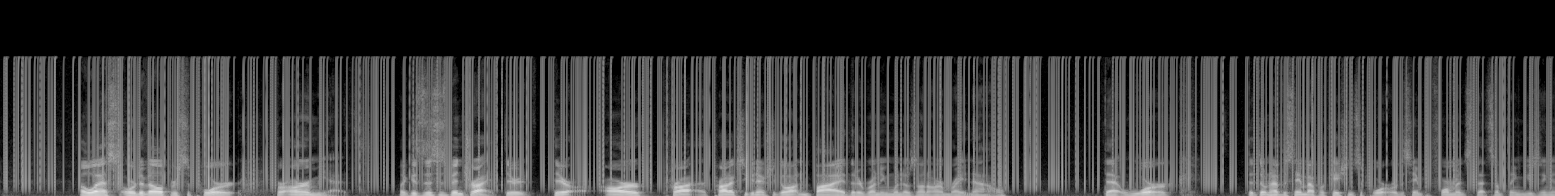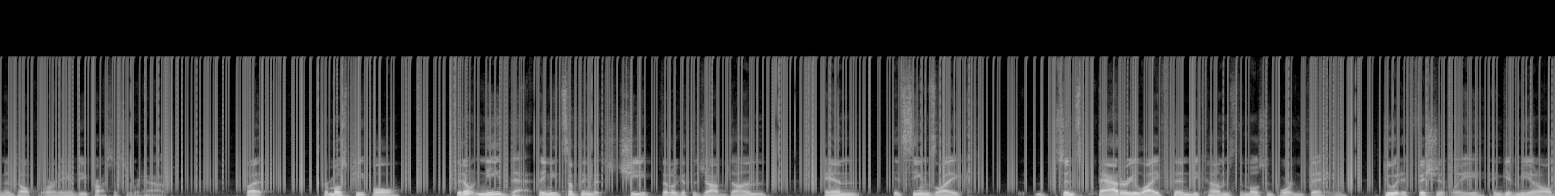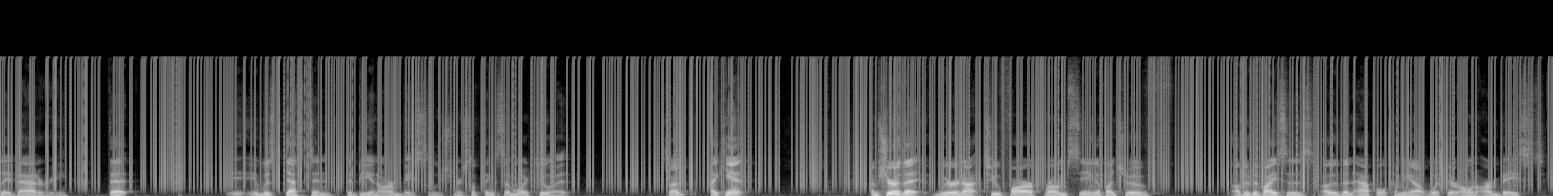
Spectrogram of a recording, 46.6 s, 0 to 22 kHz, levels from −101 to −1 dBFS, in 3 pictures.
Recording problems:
crackle, like an old record; loud; 9 dB below the speech

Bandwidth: 15.5 kHz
